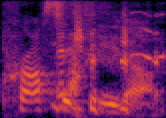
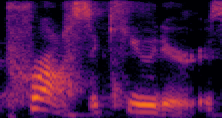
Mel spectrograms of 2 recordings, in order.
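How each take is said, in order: First: It is said in an Australian accent. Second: It is said in an American accent. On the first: "I'm like prosecutor" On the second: "You're like the prosecutors"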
